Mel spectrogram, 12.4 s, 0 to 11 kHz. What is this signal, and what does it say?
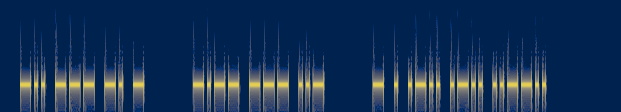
Morse code, heard as a keyed tone, about 17 wpm, 700 Hz. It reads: DONT YOU TELL?
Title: 2x Word-Spacing - Sentences from Top 300 Words - 17wpm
